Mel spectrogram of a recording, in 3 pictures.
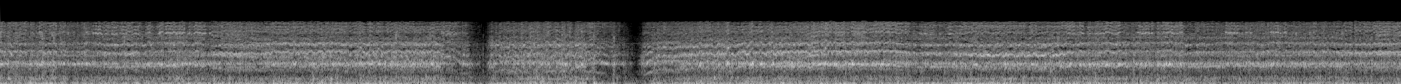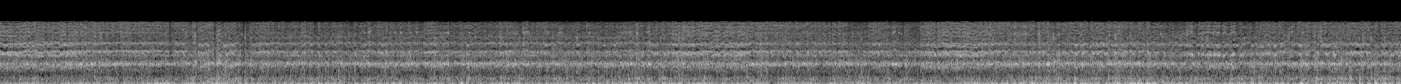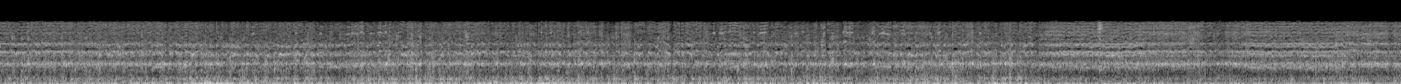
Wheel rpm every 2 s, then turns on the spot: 230, 200, 120, 150, 210, 220, 230, 220, 230, 230, 230, 230, 220, 220, 220, 210, 230, 230, 230, 220, 220.
none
